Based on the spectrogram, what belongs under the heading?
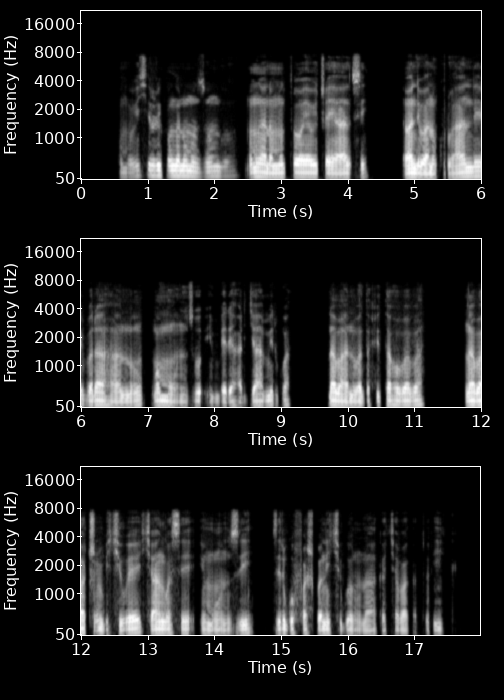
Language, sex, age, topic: Kinyarwanda, male, 25-35, health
